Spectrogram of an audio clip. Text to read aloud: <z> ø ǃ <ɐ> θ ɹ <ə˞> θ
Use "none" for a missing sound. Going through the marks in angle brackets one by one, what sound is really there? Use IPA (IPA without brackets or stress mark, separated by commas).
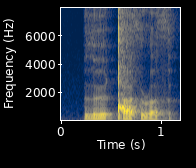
ð, a, ɐ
